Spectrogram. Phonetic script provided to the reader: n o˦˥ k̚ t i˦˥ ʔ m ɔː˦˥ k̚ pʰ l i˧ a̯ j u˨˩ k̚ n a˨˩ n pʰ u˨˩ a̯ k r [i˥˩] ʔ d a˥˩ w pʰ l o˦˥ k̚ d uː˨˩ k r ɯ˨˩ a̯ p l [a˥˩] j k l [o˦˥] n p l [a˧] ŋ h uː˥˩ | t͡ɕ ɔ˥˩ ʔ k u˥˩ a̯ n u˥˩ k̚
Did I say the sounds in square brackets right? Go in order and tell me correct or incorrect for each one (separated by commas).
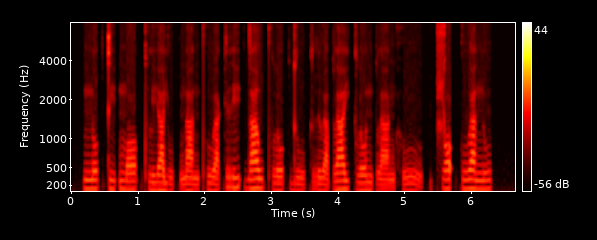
correct, correct, incorrect, correct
